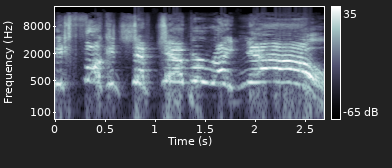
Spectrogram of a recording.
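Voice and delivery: put-on very loud, high, shrill drunken holler. Retelling a moment at a show, yelling into the crowd: imitating own drunken yell.

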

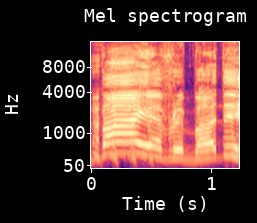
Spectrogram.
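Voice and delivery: very high-pitched, very loud, belted-out voice. Retelling Doctor Nick being gored by glass: Doctor Nick voice. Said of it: "And he goes".

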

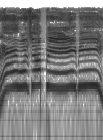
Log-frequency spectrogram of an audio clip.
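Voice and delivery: tiny, very high, very slow puppet voice. Speaker voicing a puppet that makes fun of him, in a little tiny puppet voice. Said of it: "He has this little tiny voice".

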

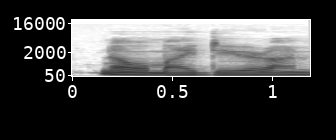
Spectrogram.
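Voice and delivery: ordinary delivery

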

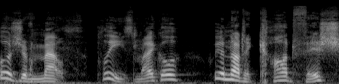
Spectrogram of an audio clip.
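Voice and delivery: put-on English accent. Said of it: "it's even got an English accent".

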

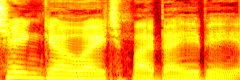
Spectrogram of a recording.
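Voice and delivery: Australian-Irish accent. Asked to try an accent, speaker tests a line in an Australian-Irish accent. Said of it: "Australian-Irish accent".

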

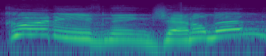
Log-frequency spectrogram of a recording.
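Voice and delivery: incredibly loud, very high, echoing, booming voice. Retelling a woman speaking for the first time in 17 years: incredibly loud voice. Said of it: "she speaks in an incredibly loud voice that is echoing".

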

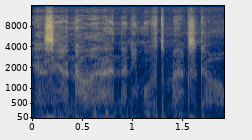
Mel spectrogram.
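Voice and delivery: soft, hushed whisper. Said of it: "I don't know why we're speaking so low".

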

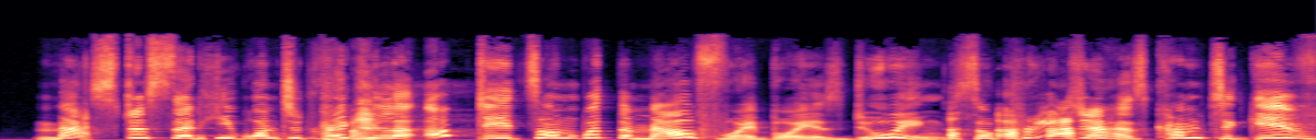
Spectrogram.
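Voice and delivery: very high, squeaky, elf-like voice. Playing the house-elf arriving to give the master an update, in a Dobby voice. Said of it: "And then you went Dobby voice".

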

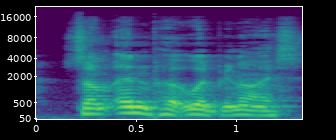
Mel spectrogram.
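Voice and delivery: ordinary delivery

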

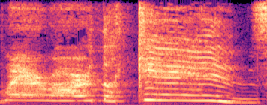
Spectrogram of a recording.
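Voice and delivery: shrill, very high, very slow scream. Retelling a drag queen's Nancy Grace impression: imitating Nancy Grace screaming. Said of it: "banging on the table and screaming".

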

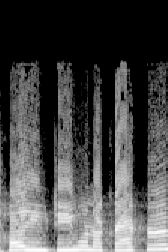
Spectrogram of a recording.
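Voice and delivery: bird-like talking voice. Recounting someone else's parrot impression, doing a parrot impression. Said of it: "Addie's was".

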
